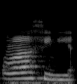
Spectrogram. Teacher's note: عین کو ہم بہترین طریقے سے حلق کے بیچ والے حصے سے نکالیں گے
